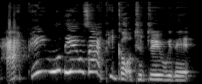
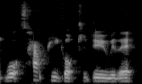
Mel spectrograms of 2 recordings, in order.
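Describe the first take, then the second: First: Loud, high, incredulous Cockney outburst; Cockney nan. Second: Said in the usual way. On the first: Retold or imitated. Cockney nan answering granddaughter who quit a soap, incredulous. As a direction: scoff it like an indignant Cockney grandmother. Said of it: "my Cockney nan". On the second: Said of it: "There's something I'm writing at the moment".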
